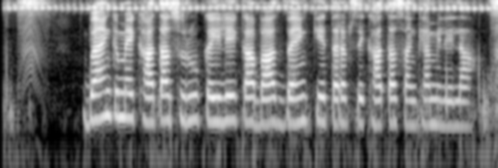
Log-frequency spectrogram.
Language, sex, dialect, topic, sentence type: Bhojpuri, female, Western, banking, statement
